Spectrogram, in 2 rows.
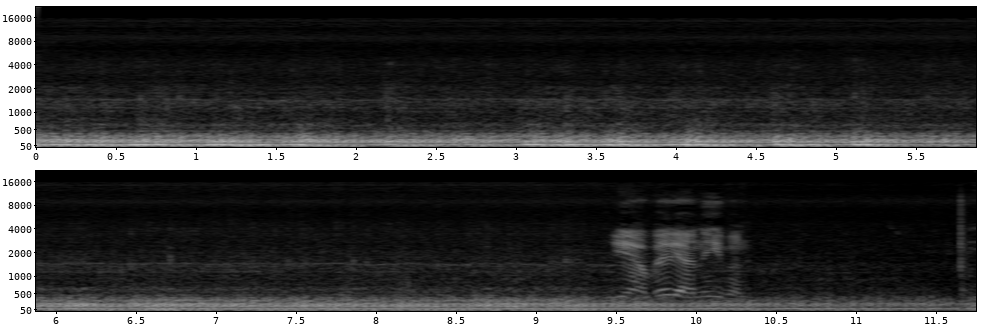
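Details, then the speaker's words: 1993 Mercedes 600SEC V12, warming up and smoking, idles low with an uneven, lumpy, stumbling beat from misfiring; ignition wires are due for replacement, cause not confirmed. "oh yeah it's smoking now it's like misfiring at this point yeah it's terrible i'm gonna have to shut it down"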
